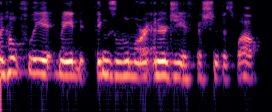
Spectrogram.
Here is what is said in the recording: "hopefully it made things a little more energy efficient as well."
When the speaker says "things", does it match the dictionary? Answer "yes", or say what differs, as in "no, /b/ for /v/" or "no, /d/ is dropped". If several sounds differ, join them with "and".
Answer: yes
